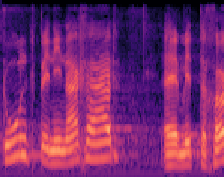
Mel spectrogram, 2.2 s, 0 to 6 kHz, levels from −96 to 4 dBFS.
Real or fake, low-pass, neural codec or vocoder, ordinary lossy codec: real; 5.4 kHz; none; none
